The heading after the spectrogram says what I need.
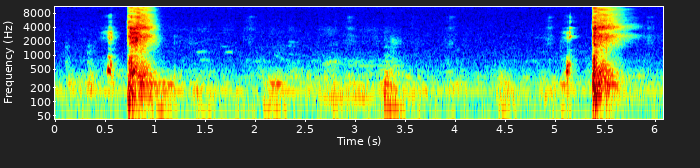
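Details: Person sneezing openly without a tissue, wet sneezes, resisting blowing nose: two loud, open, hissing sneezes, each after a quick catch of breath, in a quiet room.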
